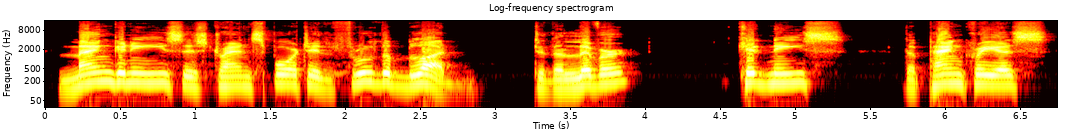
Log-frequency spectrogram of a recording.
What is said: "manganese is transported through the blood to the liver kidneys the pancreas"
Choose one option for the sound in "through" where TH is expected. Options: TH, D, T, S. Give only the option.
TH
